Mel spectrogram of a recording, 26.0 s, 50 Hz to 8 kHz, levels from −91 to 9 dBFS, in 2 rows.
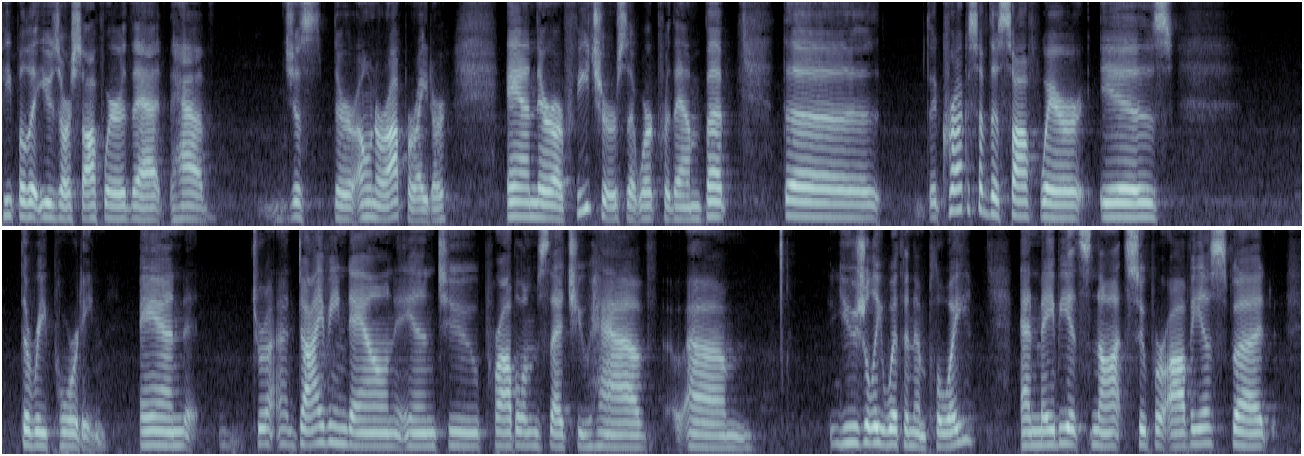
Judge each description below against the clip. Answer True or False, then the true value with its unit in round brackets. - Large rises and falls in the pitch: False (2.4 semitones)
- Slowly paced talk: True (115 wpm)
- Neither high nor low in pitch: True (175 Hz)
